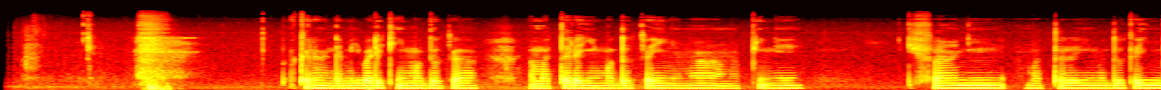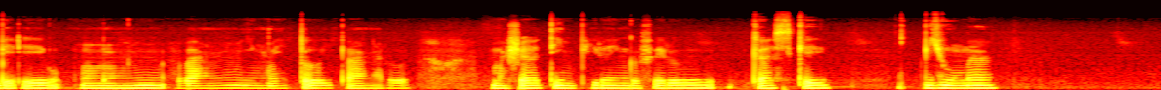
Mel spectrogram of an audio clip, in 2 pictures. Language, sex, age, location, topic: Kinyarwanda, male, 18-24, Kigali, government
